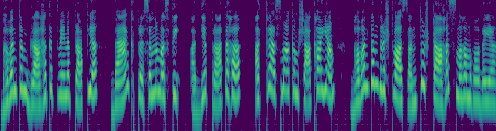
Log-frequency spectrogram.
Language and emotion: Sanskrit, happy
